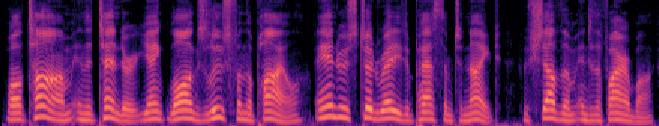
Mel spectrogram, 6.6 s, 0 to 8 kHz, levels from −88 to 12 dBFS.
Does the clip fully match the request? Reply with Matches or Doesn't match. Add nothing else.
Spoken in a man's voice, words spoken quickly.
Matches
